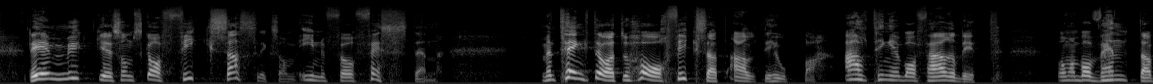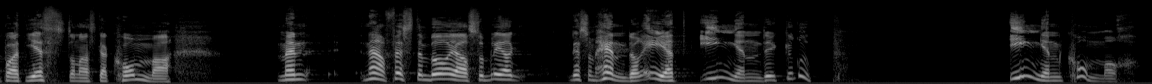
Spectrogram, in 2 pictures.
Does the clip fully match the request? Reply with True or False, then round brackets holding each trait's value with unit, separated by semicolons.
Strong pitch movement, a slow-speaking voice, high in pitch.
True (5.7 semitones; 120 wpm; 195 Hz)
